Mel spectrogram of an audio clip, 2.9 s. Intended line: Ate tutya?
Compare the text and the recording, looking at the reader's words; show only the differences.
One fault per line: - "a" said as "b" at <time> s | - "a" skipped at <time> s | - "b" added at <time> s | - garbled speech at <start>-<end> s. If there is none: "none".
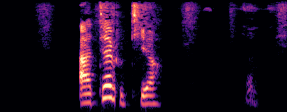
none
